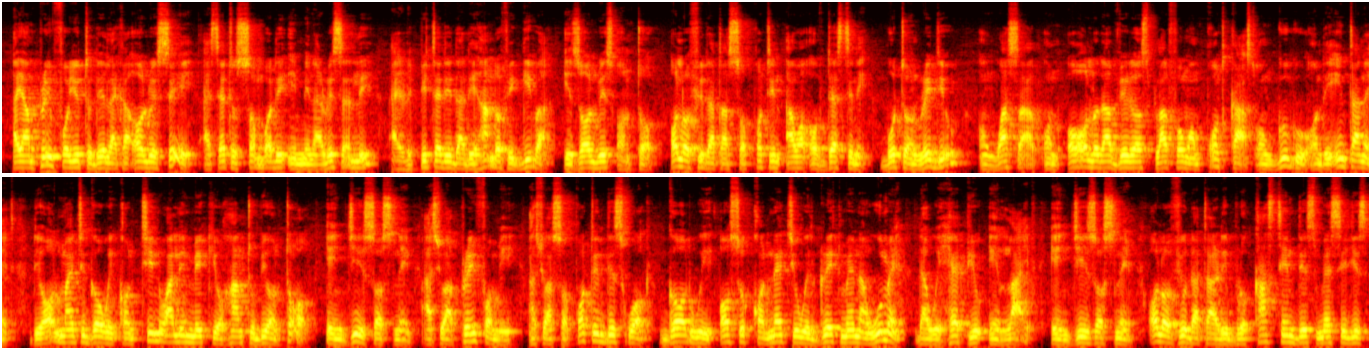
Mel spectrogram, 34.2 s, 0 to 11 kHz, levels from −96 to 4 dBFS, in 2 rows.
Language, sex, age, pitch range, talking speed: English, male, 50-69, 100-120 Hz, 195 wpm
